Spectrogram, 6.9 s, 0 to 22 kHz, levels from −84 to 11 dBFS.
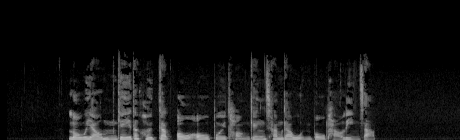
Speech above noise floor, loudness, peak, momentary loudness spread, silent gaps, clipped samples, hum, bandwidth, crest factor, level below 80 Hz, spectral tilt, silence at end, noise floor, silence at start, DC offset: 43 dB; -25 LUFS; -6 dBFS; 7 LU; none; under 0.1%; none; 13.5 kHz; 22 dB; -82 dBFS; -4 dB/octave; 1.3 s; -68 dBFS; 1.05 s; under 0.1%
